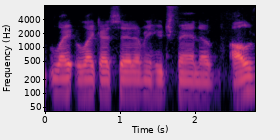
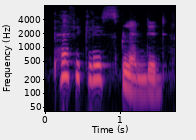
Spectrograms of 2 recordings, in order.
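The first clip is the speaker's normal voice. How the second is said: slow, high posh cartoon pig; Peppa Pig voice; 6 semitones higher, slower than usual. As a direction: mimic a prim cartoon pig. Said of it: "Peppa Pig saying".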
